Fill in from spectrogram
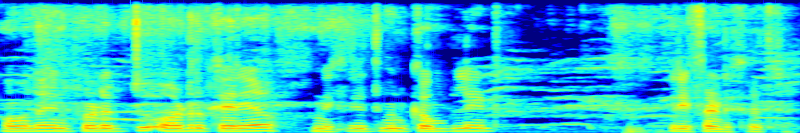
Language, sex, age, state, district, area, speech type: Kashmiri, male, 30-45, Jammu and Kashmir, Bandipora, rural, spontaneous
